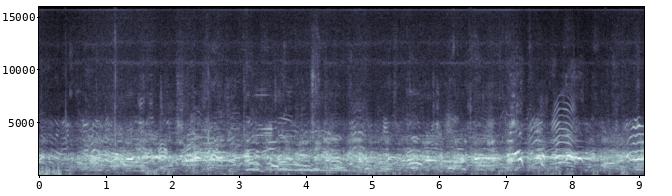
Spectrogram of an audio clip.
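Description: Children shout to each other while playing football.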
